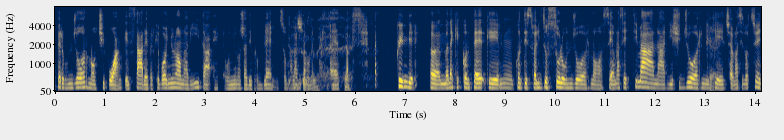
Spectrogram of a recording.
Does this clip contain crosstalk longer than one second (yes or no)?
yes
